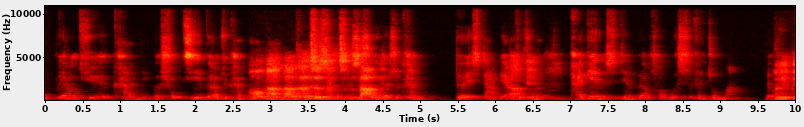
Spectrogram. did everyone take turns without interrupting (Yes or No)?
No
